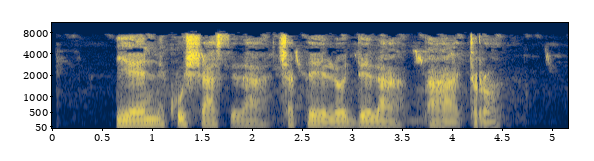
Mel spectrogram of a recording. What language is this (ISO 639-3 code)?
epo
